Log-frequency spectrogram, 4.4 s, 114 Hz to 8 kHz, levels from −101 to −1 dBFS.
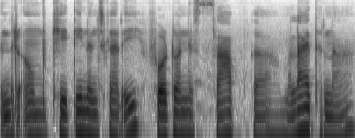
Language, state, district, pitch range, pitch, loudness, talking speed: Kurukh, Chhattisgarh, Jashpur, 120-130 Hz, 120 Hz, -21 LUFS, 120 wpm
